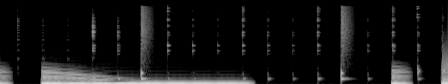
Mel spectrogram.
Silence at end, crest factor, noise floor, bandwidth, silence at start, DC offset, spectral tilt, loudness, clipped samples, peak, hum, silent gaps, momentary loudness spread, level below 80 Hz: 0 s; 14 dB; -48 dBFS; 16.5 kHz; 0 s; under 0.1%; -5.5 dB/octave; -20 LUFS; under 0.1%; -4 dBFS; none; none; 14 LU; -16 dBFS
